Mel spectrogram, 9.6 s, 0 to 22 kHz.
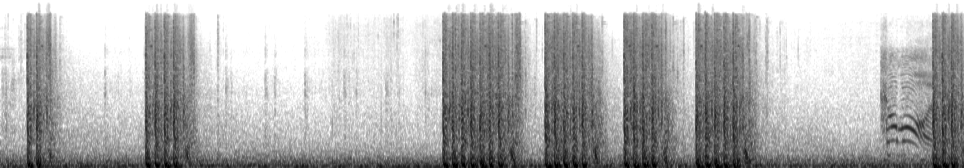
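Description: Bursts of automatic gunfire in the VR shooter Into the Radius 2, several loud close volleys separated by short pauses, with a voice talking in between.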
